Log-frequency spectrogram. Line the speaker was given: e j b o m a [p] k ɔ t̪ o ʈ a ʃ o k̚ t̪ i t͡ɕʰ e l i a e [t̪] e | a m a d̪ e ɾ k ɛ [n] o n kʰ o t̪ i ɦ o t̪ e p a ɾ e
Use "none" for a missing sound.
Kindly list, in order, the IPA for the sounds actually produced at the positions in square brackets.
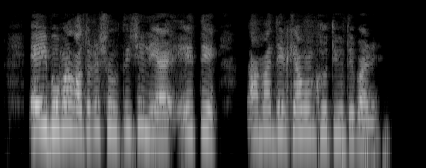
none, t̪, m

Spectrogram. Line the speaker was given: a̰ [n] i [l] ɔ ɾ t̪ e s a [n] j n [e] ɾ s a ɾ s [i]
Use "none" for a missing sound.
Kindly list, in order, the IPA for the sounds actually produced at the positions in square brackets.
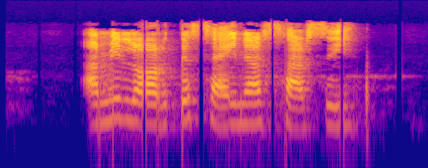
m, l, none, a, i

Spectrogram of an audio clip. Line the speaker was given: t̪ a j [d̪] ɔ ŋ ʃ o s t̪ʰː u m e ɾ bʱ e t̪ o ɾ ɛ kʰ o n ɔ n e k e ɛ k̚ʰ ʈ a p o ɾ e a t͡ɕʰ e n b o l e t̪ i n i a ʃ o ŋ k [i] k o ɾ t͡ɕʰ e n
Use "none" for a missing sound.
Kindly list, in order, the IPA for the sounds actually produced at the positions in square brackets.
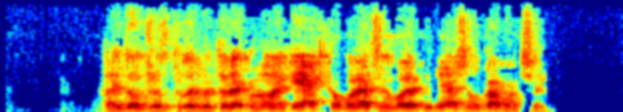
d̪, a

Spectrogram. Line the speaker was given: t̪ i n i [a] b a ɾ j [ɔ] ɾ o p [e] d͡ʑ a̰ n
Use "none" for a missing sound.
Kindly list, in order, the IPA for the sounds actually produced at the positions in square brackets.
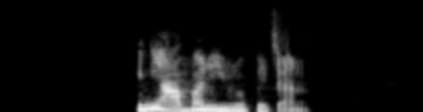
a, u, e

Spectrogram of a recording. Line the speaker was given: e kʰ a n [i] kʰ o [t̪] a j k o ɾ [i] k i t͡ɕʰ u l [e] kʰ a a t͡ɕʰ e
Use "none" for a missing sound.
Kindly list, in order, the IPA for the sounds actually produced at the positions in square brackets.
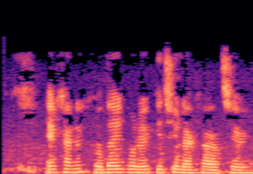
e, d̪, e, ɛ

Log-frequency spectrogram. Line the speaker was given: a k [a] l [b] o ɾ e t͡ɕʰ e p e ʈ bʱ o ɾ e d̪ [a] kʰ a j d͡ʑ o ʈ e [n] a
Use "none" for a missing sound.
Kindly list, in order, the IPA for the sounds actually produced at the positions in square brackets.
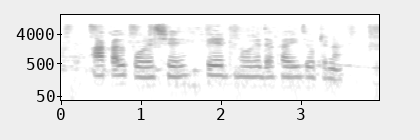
a, p, ɛ, n

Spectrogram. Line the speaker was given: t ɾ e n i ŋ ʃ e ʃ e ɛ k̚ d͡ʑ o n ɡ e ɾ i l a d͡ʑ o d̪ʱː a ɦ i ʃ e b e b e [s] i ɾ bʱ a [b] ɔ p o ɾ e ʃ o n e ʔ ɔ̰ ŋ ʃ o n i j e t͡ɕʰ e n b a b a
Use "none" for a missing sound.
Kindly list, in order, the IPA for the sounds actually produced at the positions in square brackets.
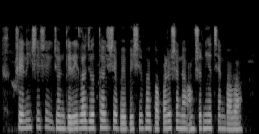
ʃ, ɡ

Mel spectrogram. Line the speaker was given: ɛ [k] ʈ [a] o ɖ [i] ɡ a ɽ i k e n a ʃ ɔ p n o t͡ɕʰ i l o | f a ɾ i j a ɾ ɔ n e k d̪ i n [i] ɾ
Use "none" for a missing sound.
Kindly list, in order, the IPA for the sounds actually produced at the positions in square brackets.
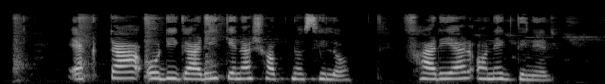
k, a, i, e

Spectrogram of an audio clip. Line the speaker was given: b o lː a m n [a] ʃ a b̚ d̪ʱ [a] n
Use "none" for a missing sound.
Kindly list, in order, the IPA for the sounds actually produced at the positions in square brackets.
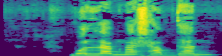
a, a

